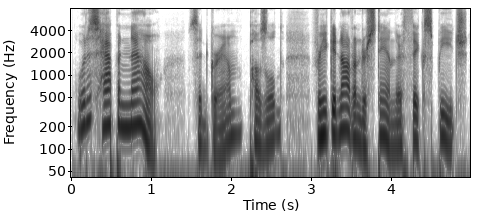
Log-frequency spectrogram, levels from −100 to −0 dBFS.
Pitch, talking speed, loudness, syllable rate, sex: 150 Hz, 180 wpm, -21 LUFS, 5.1 syllables/s, male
